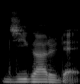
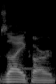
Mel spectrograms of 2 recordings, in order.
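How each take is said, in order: First: It is said with Japanese sounds, four syllables. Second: It is said with English sounds, two syllables. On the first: "in Japanese, it has the same name, but they pronounce it differently" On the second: "I would pronounce that Pokemon's name Zygarde"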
